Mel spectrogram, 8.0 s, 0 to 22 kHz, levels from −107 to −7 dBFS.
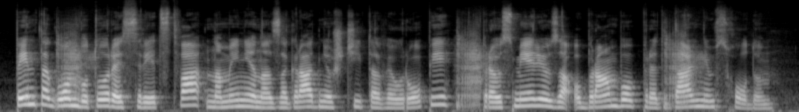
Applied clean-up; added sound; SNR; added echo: none; Fart; 18 dB; none.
